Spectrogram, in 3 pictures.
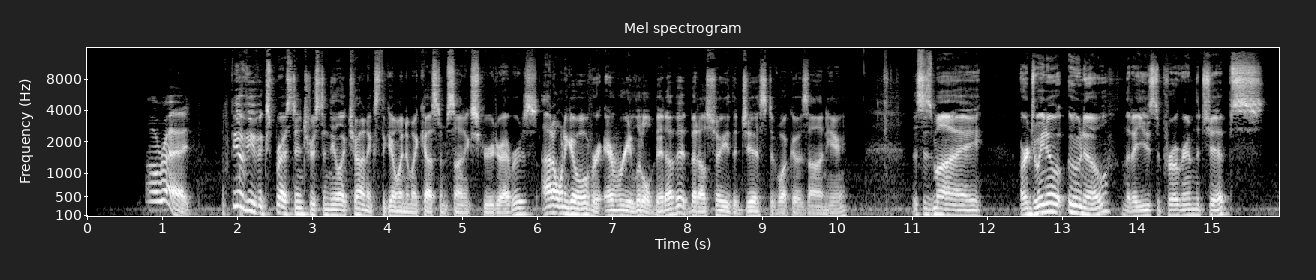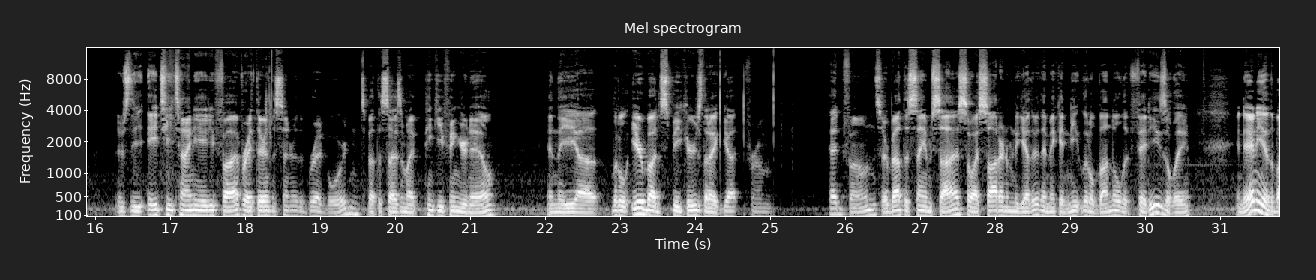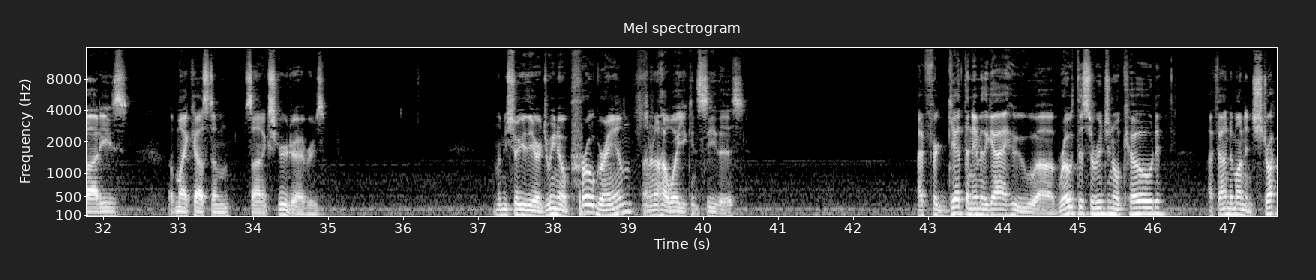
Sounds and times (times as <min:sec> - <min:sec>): Speech: 0:00.8 - 0:10.2, 0:11.0 - 0:21.4, 0:22.0 - 0:25.2, 0:25.8 - 0:35.1, 0:37.2 - 0:40.7, 0:42.8 - 0:47.6.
